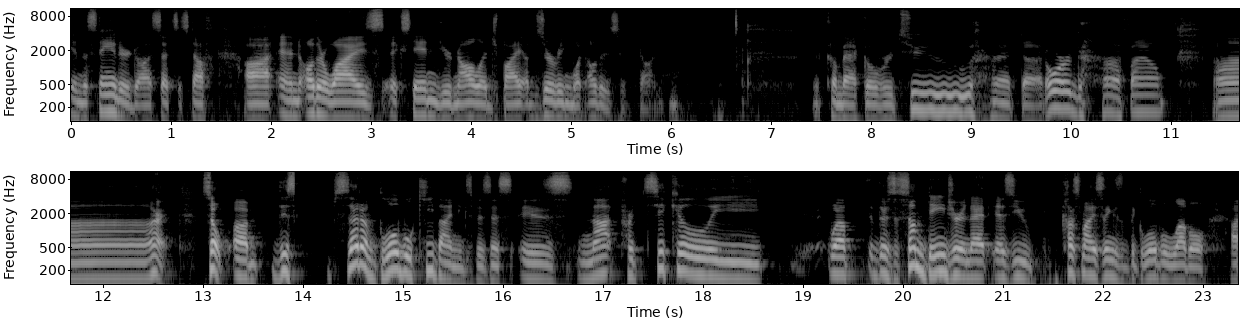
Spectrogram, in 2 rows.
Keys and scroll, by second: 7.3 ctrl+x, 7.6 b, 8.9-9.8 typing, 9.8 Return, 10.7 ctrl+a, 11.4 alt+n.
